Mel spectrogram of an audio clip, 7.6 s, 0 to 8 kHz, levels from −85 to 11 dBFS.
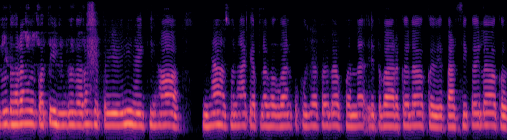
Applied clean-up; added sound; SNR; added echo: neural mask model DeepFilterNet 3.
